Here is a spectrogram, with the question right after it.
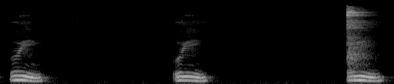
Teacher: make short and quick 으 sound followed by quick 이 sound, which will make 의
